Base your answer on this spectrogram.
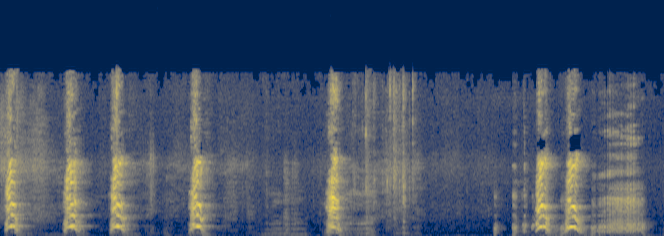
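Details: Dog begging for hot chicken with sharp, bright barks. Three come in a fast run, then come spaced single barks with short pauses. The clip ends in a quick burst of several barks close together.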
